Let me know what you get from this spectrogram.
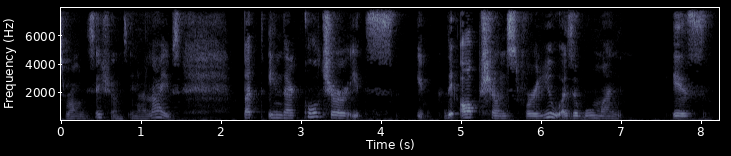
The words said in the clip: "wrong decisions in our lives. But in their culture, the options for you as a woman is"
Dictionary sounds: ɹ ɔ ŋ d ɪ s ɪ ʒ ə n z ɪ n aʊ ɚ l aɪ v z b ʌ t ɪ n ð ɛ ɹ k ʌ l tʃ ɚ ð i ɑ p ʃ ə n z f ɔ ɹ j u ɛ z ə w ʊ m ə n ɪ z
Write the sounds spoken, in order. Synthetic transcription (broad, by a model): ɹ ɔ ŋ d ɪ s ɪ ʃ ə n s ɪ n aʊ ɚ l aɪ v s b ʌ t ɪ n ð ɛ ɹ k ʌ l tʃ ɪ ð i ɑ p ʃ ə n s f ɔ ɹ j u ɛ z ə w ʊ m ə n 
